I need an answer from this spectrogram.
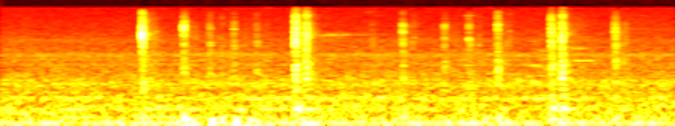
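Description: Typing a comment on a computer keyboard: an irregular run of many soft, quick key clicks with brief pauses between bursts, faint and with no voices.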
